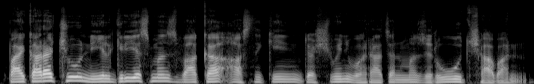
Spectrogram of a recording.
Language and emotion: Kashmiri, neutral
